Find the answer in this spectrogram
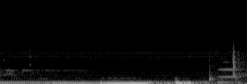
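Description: Low electrical hum from a stage sound system, swelling louder about a second in.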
